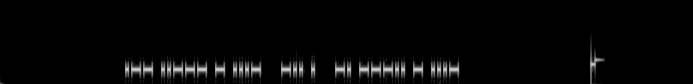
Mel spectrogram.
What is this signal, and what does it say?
Morse code, heard as a keyed tone, about 40 wpm, 700 Hz. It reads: W2TV DE N8TV
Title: USA Callsign DE Callsign - 4 Characters - 40wpm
